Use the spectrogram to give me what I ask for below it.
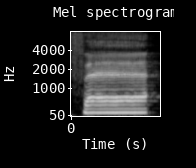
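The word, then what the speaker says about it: ف: ফা হরফটি আপনারা স্ক্রিনে দেখতে পাচ্ছেন ফা হরফটি উচ্চারণের ক্ষেত্রে বারিক হবে এবং এক আলিফ টেনে পড়তে হবে আপনারা আমার সাথে আবার বলুন ফা স্ক্রিনে দেখতে পাচ্ছেন ফায়ের মাখরাজ ফা এর মাখরাজ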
